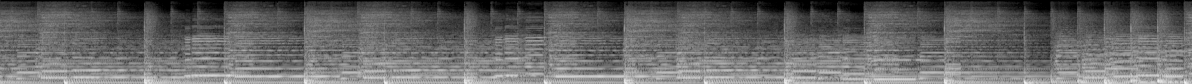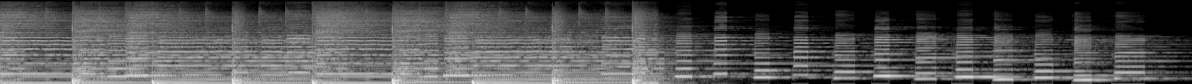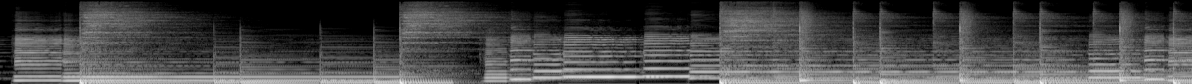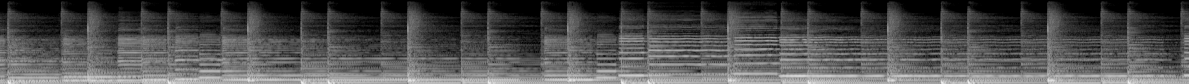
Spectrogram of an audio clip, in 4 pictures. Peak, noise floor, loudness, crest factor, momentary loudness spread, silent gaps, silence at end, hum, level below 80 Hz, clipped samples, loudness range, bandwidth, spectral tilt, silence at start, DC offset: 0 dBFS; -39 dBFS; -15 LUFS; 14 dB; 8 LU; none; 0 s; none; -20 dBFS; under 0.1%; 5 LU; over 20 kHz; -5 dB/octave; 0 s; 0.3%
